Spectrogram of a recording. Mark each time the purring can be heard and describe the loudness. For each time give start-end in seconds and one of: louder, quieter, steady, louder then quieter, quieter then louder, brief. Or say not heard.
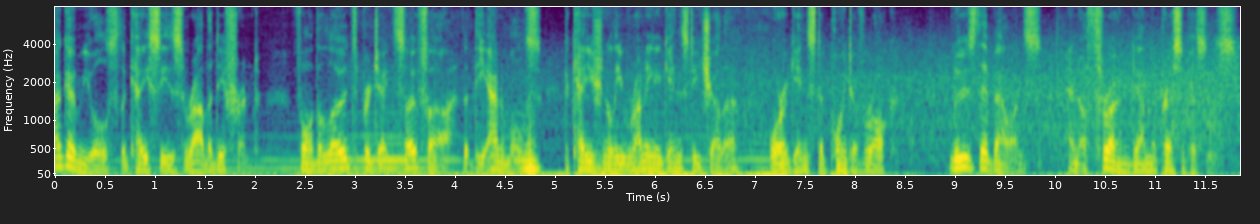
not heard.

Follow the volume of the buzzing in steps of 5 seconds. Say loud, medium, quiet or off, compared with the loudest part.
loud, quiet, off.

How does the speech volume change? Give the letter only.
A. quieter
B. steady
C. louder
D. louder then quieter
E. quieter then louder
B.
